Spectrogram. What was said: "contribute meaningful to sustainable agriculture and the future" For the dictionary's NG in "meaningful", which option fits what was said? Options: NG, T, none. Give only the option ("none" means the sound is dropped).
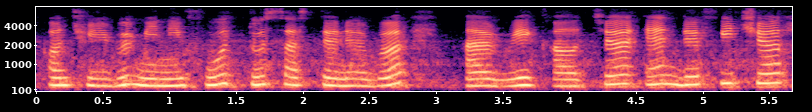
none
